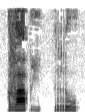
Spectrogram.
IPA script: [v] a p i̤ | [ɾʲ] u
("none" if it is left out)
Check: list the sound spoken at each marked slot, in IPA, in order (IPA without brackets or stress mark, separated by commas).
v, r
